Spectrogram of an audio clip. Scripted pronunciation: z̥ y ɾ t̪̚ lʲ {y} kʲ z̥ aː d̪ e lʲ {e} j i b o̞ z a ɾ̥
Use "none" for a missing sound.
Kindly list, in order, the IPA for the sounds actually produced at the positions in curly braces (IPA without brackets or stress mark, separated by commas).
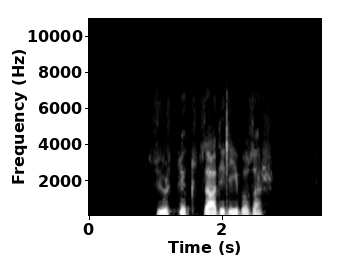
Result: y, i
